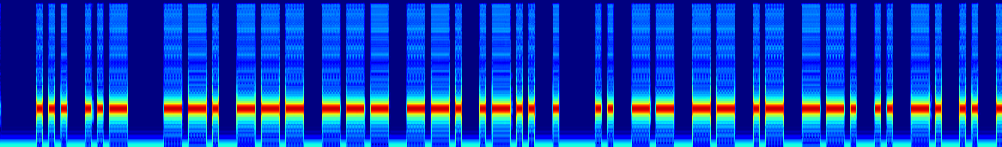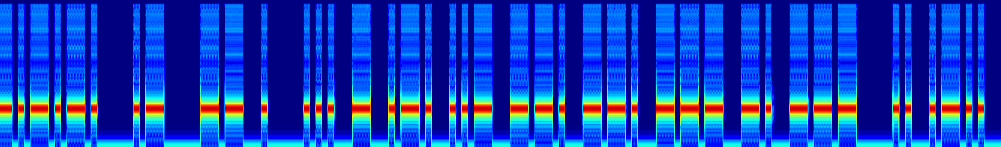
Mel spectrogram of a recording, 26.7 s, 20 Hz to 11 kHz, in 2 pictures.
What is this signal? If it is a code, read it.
Morse code, heard as a keyed tone, about 15 wpm, 800 Hz. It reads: SU GOOGLE IMMAGINI; A ME STRUGGONO IL
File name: ITALIEN texte clair 1 vitesse 14 mots minute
